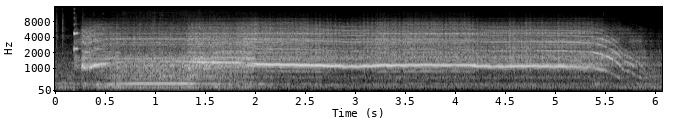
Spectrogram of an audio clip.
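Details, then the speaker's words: Maxxair roof fan after warranty motor replacement (previously squealed at 10–20%): smooth, even whir at low speeds 10–40% with no squeal or rattle; running normally and much quieter. "All right, so that's 10, 20. That's so quiet. It's so much quieter now. There's 30, 40."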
